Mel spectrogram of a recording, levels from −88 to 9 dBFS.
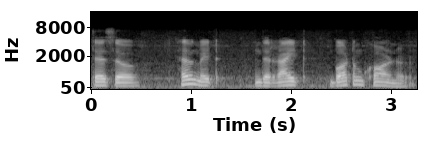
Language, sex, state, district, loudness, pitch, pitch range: English, female, Karnataka, Bangalore, -19 LUFS, 120 Hz, 100-130 Hz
